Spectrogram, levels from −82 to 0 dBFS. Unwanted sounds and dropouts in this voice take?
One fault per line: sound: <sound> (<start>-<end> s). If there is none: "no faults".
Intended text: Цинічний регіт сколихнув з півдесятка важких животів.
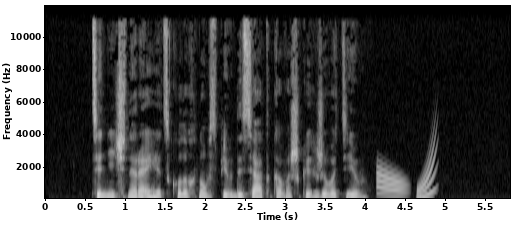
sound: chirp (4.1-4.9 s)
